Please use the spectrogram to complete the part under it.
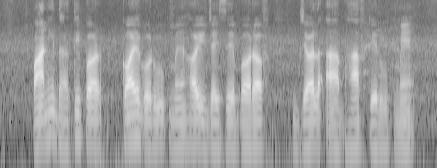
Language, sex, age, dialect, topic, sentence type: Magahi, male, 41-45, Western, agriculture, statement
